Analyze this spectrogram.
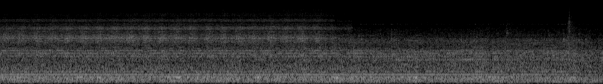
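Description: Metal lathe running steadily with a constant motor and gear hum while a carbide boring bar cuts inside the spinning ductile iron part. The cut adds a higher, hissing sound that stops about three and a half seconds in, and the lathe runs on.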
